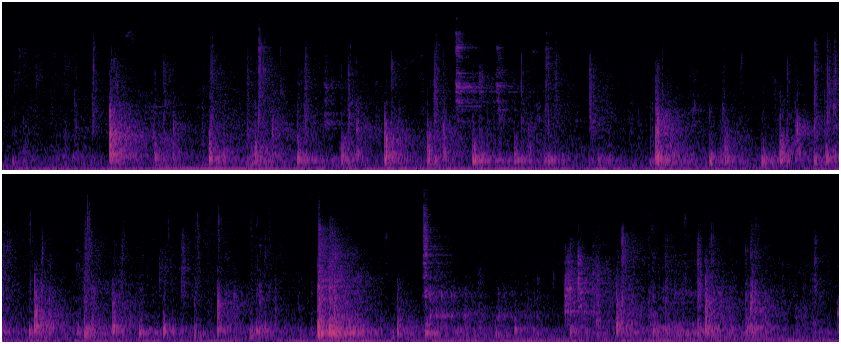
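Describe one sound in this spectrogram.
Footsteps knock on a wooden stage.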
